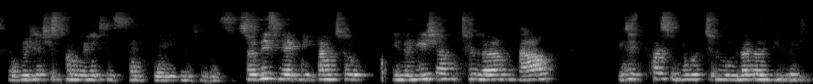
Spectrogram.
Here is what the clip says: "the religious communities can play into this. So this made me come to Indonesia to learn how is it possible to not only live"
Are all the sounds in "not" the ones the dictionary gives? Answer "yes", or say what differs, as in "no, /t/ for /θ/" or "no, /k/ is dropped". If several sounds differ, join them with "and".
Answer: no, /l/ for /n/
